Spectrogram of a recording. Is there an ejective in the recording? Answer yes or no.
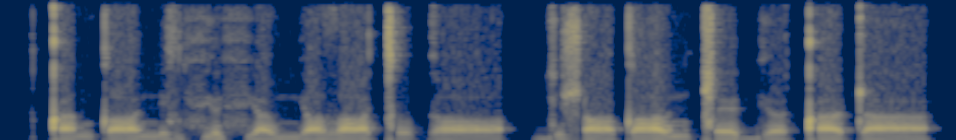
no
